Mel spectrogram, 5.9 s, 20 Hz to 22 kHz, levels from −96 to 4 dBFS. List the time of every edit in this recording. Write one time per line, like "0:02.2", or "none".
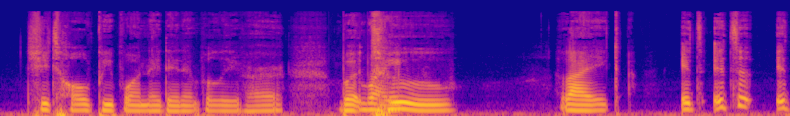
none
